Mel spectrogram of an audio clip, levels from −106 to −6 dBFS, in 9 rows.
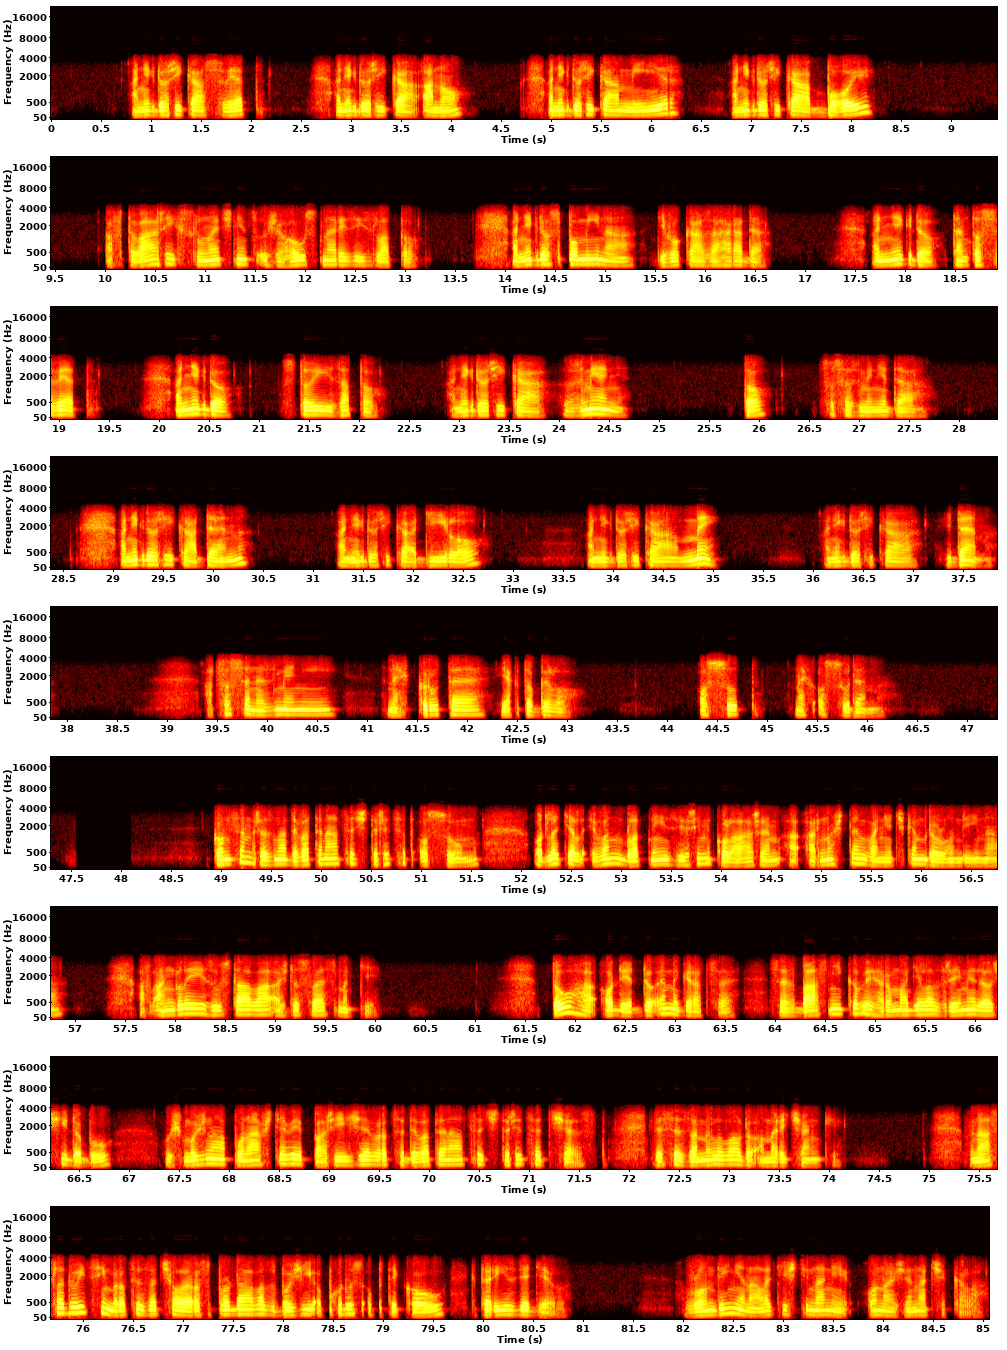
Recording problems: phone-call audio

